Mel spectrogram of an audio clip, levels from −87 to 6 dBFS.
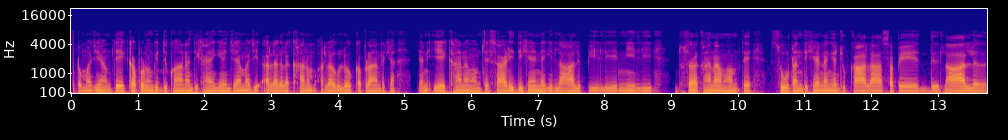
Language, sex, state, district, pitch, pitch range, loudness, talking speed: Hindi, male, Uttarakhand, Uttarkashi, 100 Hz, 95-105 Hz, -20 LUFS, 200 wpm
